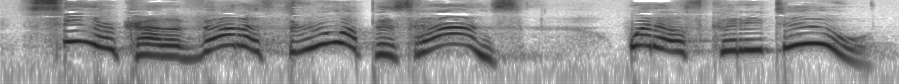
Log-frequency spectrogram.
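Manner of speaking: exasperated. A narrator's reading. Narrator voicing exasperation.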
